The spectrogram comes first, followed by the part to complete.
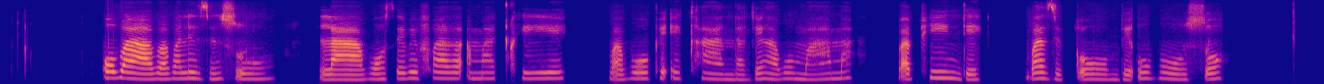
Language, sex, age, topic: North Ndebele, female, 50+, health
